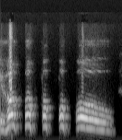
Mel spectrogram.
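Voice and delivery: hearty festive chuckle into a greeting; Santa Claus. Acted. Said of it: "And Santa was very happy".

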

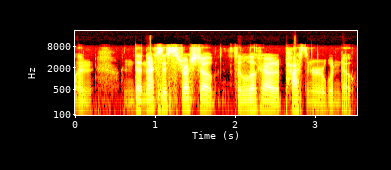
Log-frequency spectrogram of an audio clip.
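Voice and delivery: ordinary delivery, nothing marked

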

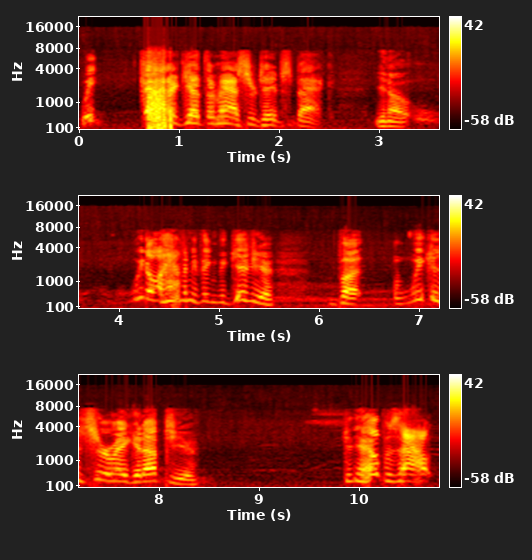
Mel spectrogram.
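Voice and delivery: high, eager little creature asking for help; squeaky creature hopeful plea; high pleading creature. Acted. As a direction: coax the party into helping.

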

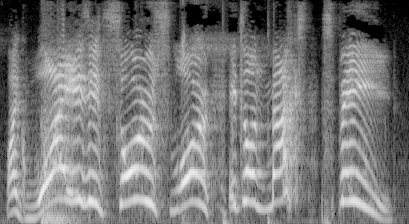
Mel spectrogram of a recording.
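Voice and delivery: high, loud, drawn-out complaint; exasperated slow shouted whine; frustrated whiny yell. Real, not acted. Frustrated at slow jump shot.

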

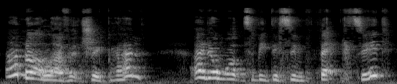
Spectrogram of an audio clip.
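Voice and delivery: loud, high indignant protest; husband's cry. A narrator's reading. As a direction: wail in outraged panic. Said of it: "the husband cried".

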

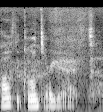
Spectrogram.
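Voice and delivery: usual speaking voice

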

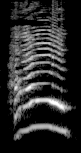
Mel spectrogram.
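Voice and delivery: high, loud shriek; cry for help. Acted. Witch flees the dragon, loud cry for help. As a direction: shout it high, calling for rescue. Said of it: "cried the witch".

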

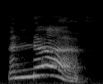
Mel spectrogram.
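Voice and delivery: high, loud indignation; an outraged uncle; indignant outburst. Acted. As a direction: spit it out, scandalised. Uncle Max indignant at Lucretia.

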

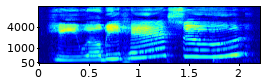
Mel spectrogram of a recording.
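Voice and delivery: high, slow, eerie witch croon; high witch's warning. Acted. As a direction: drawl it out like a sniffing old witch. Witch speaks in story.

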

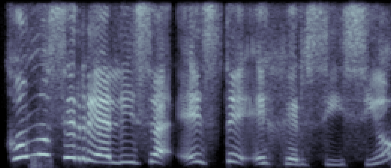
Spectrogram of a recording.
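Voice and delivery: loud, high question opening hard on "Cómo"; questioning tune. Shown as a demonstration. Teacher reading an exercise question to pupils, questioning tune. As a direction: ask it with a high, projected "Cómo". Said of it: "Otra pregunta".

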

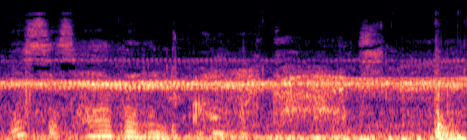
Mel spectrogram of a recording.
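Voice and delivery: hushed awe. Real, not acted. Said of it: "hushed awe".

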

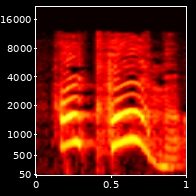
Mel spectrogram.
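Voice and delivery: very high, loud query; high startled cow voice; indignant cow. A narrator's reading. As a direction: yelp it as a nosy cow. Cow questions Pete indignantly.

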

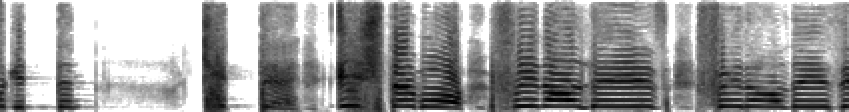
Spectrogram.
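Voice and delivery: high, loud triumphant cheer; real joyful shouting; excited cheer. Real, not acted. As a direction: celebrate making the final. Qualifying for the final.

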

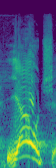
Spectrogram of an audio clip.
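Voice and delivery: mock pained wince; reacting to the iPhone price; youch. Real, not acted.

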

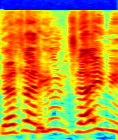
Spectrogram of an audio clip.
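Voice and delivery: loud, high yell of celebration; jubilant shout. Real, not acted. Friend to the lucky player, jubilant shout.

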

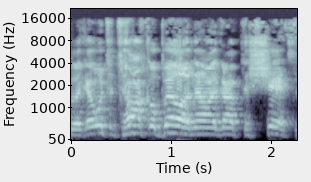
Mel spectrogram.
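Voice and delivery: ordinary talk, nothing marked

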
